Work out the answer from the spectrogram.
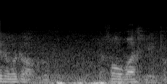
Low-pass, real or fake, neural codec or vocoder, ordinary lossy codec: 7.2 kHz; fake; codec, 44.1 kHz, 7.8 kbps, Pupu-Codec; none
